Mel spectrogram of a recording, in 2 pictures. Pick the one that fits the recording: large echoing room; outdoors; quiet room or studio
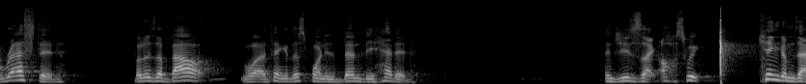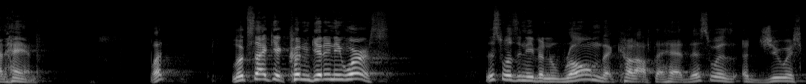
large echoing room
